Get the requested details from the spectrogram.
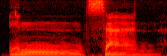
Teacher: because the seen is pronounced in a close place next to the noon, this hukm here is called ikhfa.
